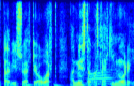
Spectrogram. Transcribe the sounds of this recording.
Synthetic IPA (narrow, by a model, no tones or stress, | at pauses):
t̪aðviːsʏɛhcɪoːwar̥t̪a̰ðmɪnst̪akʰɔst̪ɛhcɪnɔːɾɪ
